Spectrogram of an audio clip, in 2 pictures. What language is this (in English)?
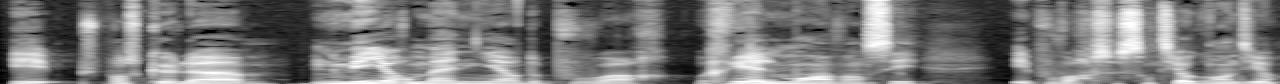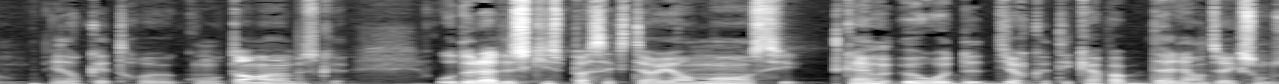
French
